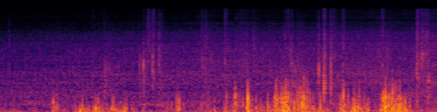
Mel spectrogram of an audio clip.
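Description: Wind buffeting the microphone in irregular low rumbling gusts, growing stronger in the second half.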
